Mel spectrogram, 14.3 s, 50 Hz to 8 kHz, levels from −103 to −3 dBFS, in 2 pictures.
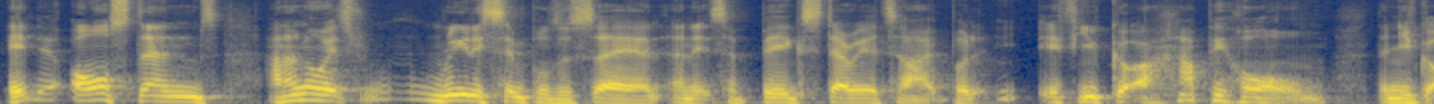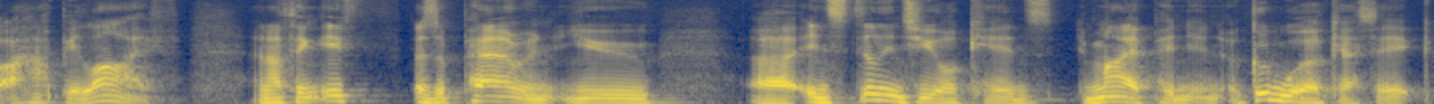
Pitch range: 105-130 Hz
